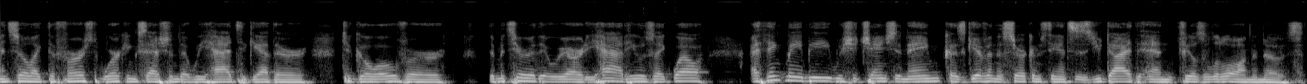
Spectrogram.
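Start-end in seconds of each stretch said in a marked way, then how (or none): none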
